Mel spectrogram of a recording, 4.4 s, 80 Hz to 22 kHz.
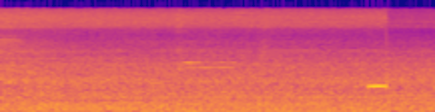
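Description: A Class 43 high-speed train pulls away from Exeter St Davids station, a low, steady rumble and hum running throughout, with a brief high tone near the end.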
